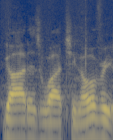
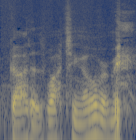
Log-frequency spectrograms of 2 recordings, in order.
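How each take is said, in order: First: It sounds warm and reassuring, like being protected. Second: It sounds uneasy, like being under surveillance.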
